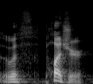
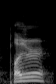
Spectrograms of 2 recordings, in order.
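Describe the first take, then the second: First: Said in the usual way. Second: Higher, questioning pleasure? as if unsure it fits; second-guess the word pleasure?, pitch rising on it; doubting own word. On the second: Real, not acted. Vlogger doubts his own word choice, questioning pleasure?. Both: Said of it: "I don't know if I said the right word there".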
